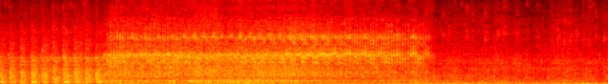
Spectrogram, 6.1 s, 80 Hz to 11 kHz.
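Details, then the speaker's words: 2006 VW Passat with a low oil pressure light, suspected worn plastic timing chain guides, restarted after the oil pan was removed and repair work done: the engine settles into a steady, even idle, much quieter, with no front-end rattle. "Much quieter. Oh yeah."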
